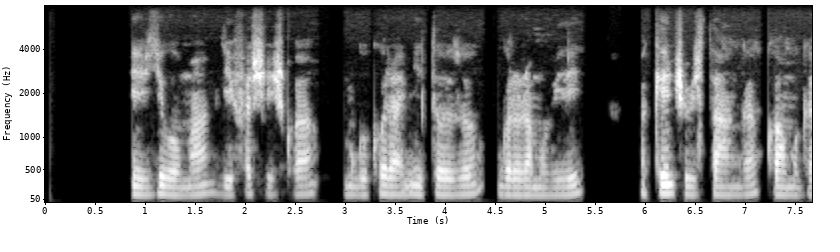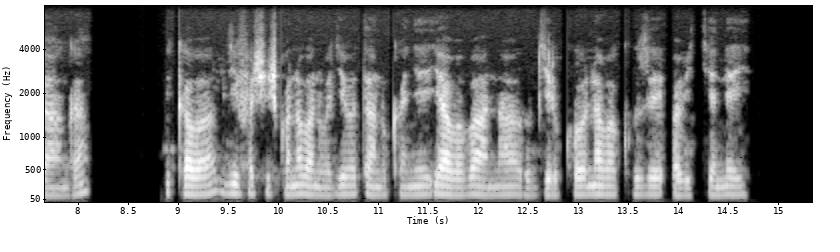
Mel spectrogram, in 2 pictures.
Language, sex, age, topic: Kinyarwanda, male, 18-24, health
